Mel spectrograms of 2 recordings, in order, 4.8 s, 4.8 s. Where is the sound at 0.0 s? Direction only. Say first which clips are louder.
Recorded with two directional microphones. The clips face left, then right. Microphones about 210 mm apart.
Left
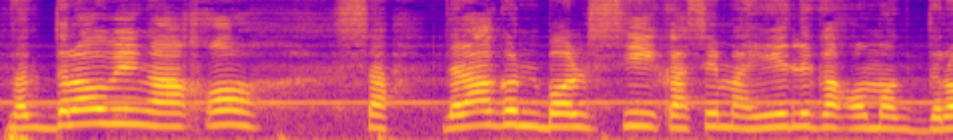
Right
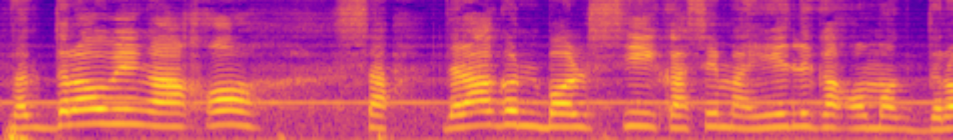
Left 3 dB; 50° left (ahead or behind).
